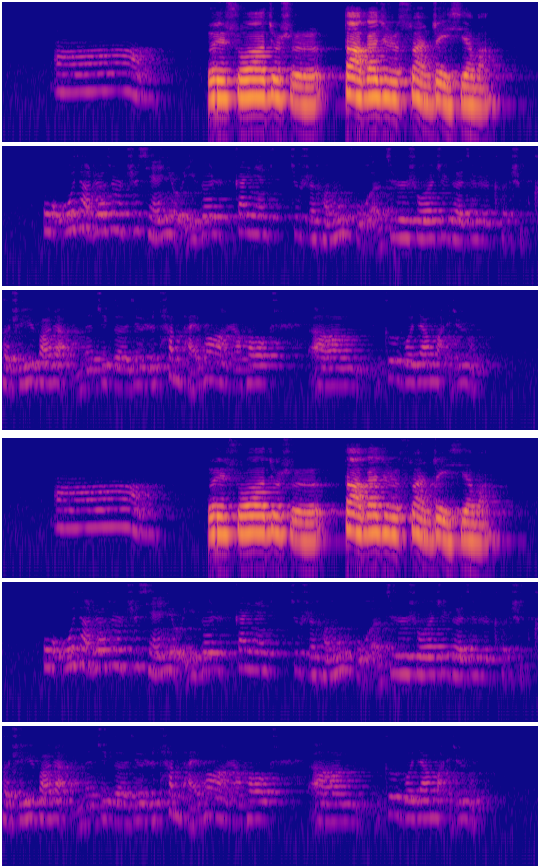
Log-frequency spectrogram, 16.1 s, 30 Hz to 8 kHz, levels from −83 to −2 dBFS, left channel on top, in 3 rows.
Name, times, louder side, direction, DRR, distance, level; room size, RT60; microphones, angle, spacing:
voice 1, 0.5-1.6 5.8-15.5, left 1 dB, 15° left, 5.8 m, -50 dB
voice 2, 2.1-5.0, left 3 dB, 65° left, 0.9 m, -28 dB
25.5 x 25.5 x 5.7 m
head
